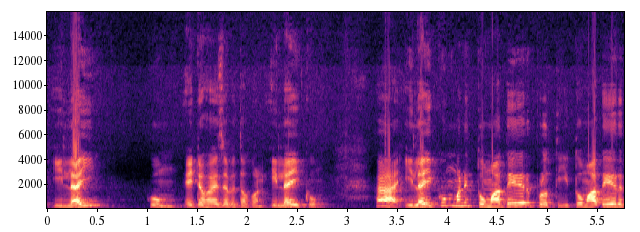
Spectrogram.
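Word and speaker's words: إليكم: যাবে উচ্চারিত হবে ইলাইম এটা হয়ে যাবে তখন ইলাইকুম ইলাইকুম মানে তোমাদের প্রতি তোমাদের দিকে এটা আমরা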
